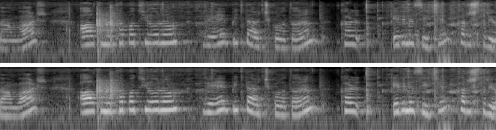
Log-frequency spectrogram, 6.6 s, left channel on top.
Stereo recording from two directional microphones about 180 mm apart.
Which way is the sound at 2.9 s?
25° right (ahead or behind).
